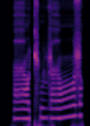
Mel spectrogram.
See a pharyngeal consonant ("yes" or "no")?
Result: yes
